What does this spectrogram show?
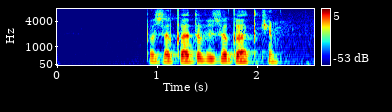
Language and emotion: Russian, neutral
